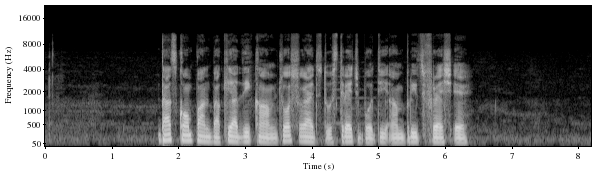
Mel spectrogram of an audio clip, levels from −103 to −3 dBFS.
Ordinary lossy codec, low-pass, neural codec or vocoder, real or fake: none; none; none; real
